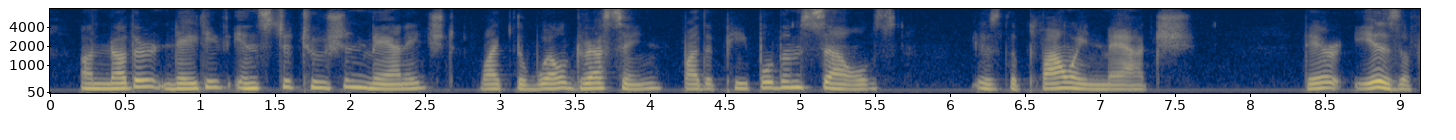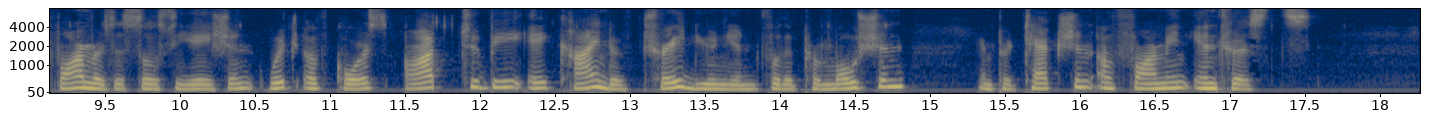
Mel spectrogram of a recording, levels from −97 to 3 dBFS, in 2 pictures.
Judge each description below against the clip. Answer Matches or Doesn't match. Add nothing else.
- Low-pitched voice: Doesn't match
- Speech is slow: Matches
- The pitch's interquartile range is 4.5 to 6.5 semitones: Doesn't match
